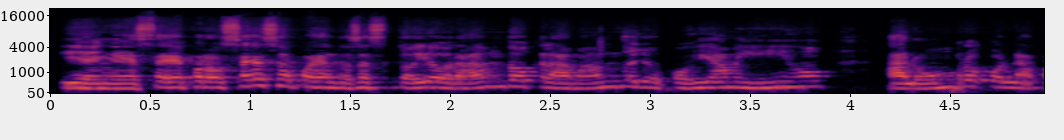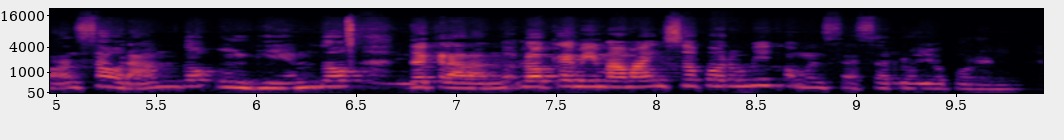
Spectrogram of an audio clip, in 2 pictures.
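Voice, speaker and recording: A woman with a fairly high voice tells her faith testimony as a podcast guest. She tells the story with lively animation and slips into the voices of the people she quotes. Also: a little fast, few pauses.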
